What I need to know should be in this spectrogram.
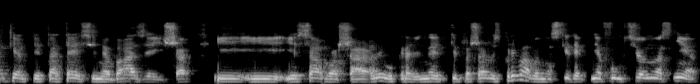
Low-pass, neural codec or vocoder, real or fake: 7.2 kHz; none; real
